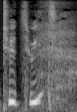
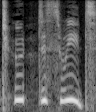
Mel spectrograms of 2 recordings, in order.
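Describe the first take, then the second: First: The middle syllable de is left out. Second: The middle syllable de is fully pronounced.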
